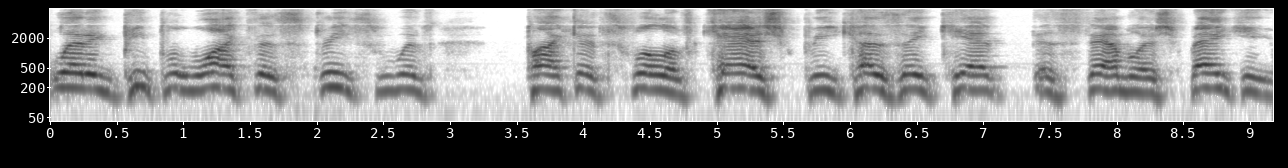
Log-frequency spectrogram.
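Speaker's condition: Parkinson's disease; tremor

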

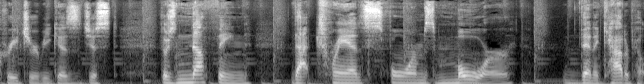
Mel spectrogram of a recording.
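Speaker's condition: No condition

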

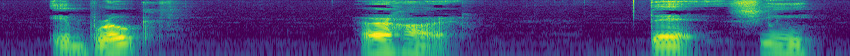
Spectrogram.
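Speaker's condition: Cerebral palsy, spastic quadriparesis

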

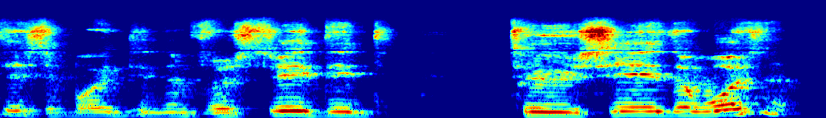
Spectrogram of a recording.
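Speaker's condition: Motor neurone disease; onset with left hand weakness, speech therapists offered

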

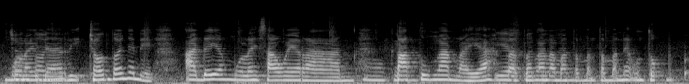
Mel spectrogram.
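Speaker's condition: No condition

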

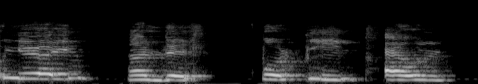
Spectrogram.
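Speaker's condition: Cerebral palsy; uses wheelchair

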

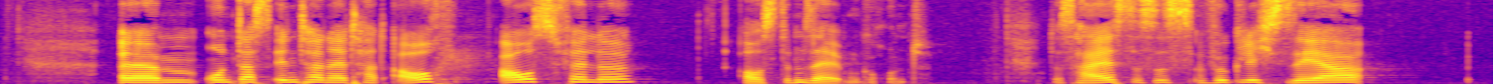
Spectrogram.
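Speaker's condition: No condition

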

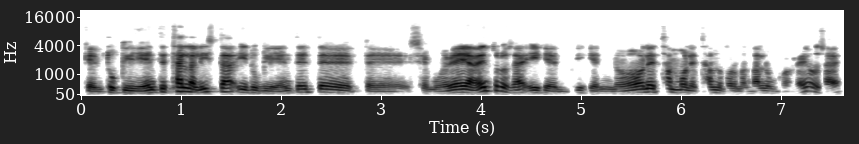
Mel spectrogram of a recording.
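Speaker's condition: No condition

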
